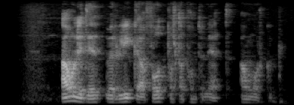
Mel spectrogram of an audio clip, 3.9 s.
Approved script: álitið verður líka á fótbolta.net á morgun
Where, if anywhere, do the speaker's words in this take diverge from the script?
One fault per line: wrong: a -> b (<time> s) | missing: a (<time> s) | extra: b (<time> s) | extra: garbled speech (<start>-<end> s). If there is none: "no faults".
no faults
